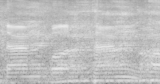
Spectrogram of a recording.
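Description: Theravada Buddhist monks chanting together in a steady, continuous recitation.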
